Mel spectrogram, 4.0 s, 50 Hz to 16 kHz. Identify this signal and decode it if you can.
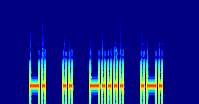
Morse code, heard as a keyed tone, about 20 wpm, spaced as for 15 wpm, 700 Hz. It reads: NI6R
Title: 128 Lesson 21g - Number 6 - Call Signs 20wpm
